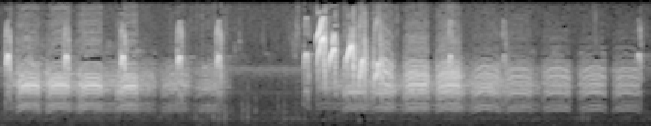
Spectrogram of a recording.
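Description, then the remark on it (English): A black-capped chickadee's alarm call: a rapid, steady stream of buzzy chattering notes, broken midway by a few thin, high whistles, loud with no other sounds around. “In much of North America, black-capped chickadees lead in forming such flocks, and, should a hawk be sighted, whistle an alarm call that the other species understand.”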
